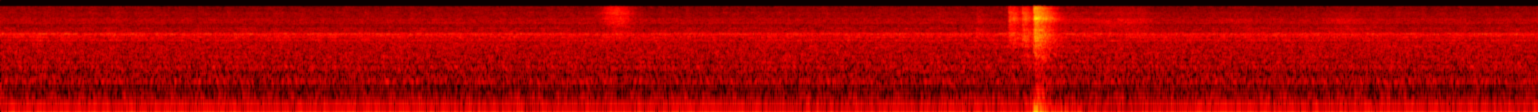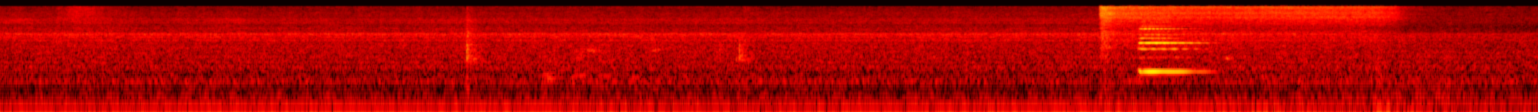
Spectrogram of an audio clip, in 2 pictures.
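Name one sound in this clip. A diesel engine idles nearby with a steady low rumble.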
